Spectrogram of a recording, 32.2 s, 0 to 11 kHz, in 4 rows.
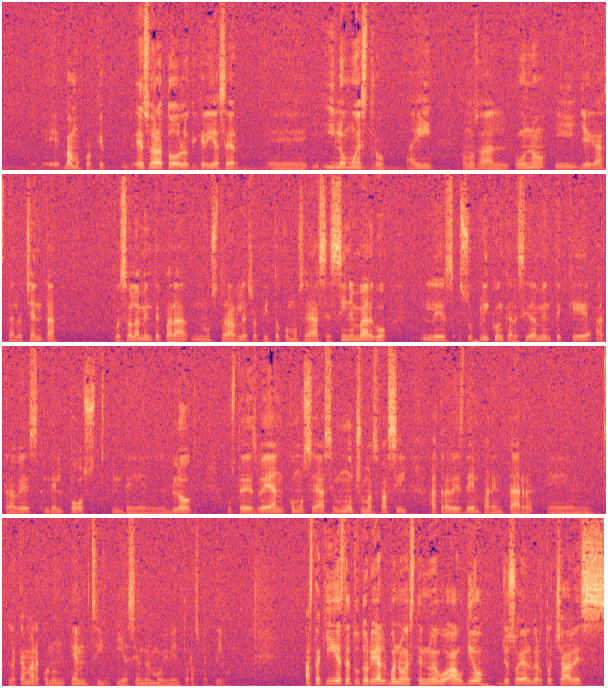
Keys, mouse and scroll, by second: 0.6 click, 0.9-2.5 scroll up 1, 2.6 i, 3.3 click, 5.9 click, 6.8 alt+a, 10.6 Escape, 13.5 click, 14.4 KP_8, 14.6 KP_0, 14.7 KP_Enter, 17.3 alt+a.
